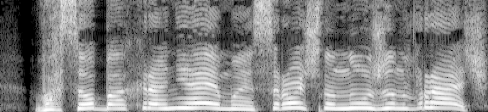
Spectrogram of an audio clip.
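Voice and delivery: high-pitched, very high shouting. Calling out to two armed guards who have just run in, shouting. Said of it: "закричала Сага".

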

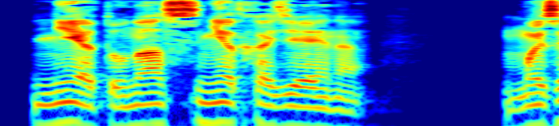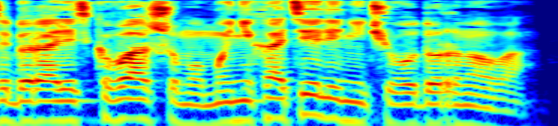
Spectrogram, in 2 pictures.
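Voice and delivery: plain reading voice

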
